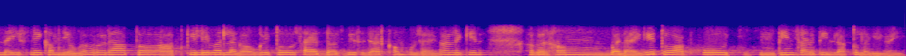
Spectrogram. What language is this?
Hindi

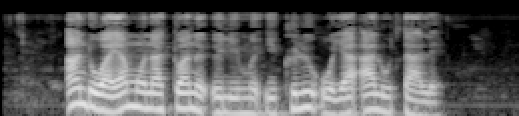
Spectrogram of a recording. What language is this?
Tunen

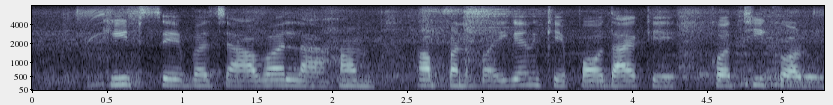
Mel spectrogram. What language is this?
Magahi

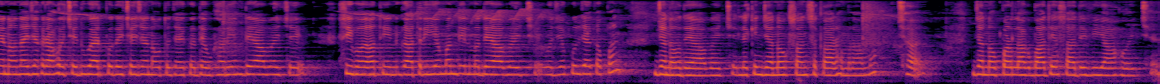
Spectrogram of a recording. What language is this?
Maithili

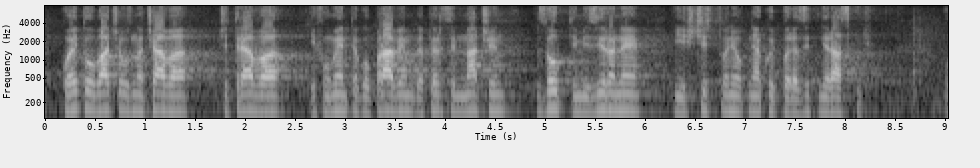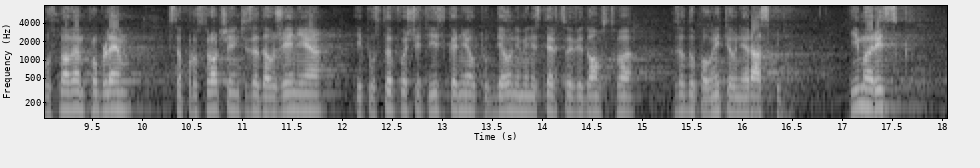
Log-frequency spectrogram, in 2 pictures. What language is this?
Bulgarian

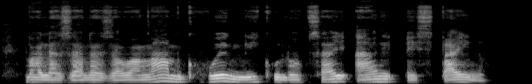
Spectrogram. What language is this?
Masikoro Malagasy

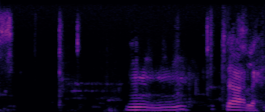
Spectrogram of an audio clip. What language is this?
Gujarati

